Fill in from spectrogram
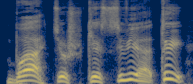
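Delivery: high, slow horrified exclamation; gasping old servant. A narrator's reading. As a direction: throw up your hands and gasp it. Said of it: "всплеснул руками слуга".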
